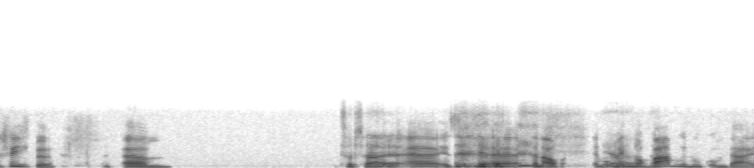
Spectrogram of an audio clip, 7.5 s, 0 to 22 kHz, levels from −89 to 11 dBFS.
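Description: Speech carried over an Opus call, with a lost packet rebuilt from error correction between 4.75 and 4.85 s. About 60 ms there sounds rougher and noisier, which fits three lost packets replaced by the lower-bitrate copies that later packets carried. On a spectrogram that stretch shows smeared, grainier harmonics, while the waveform stays continuous with no gap.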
